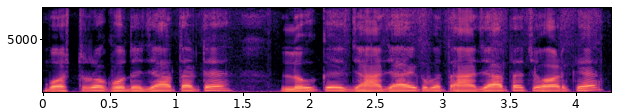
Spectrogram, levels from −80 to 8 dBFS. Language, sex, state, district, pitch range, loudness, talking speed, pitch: Bhojpuri, male, Bihar, Muzaffarpur, 140-150 Hz, -14 LUFS, 180 wpm, 145 Hz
